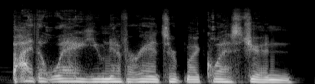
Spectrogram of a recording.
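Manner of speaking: whispered line in put-on voice. Leaning in to another character's ear in a game scene: whispering in character. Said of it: "and whisper in Dimitrix's ear".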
